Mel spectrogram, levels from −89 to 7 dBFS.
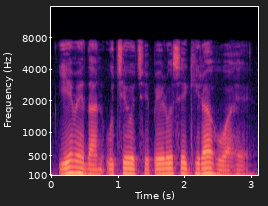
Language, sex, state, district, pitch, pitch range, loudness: Hindi, male, Assam, Kamrup Metropolitan, 110 Hz, 105-115 Hz, -17 LUFS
